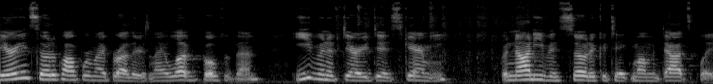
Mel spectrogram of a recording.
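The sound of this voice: Here is an unforced reading voice.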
